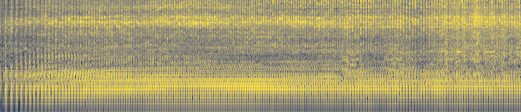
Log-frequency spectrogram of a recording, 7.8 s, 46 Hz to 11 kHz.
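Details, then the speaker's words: MTD 5 hp rototiller, first run in about ten years on seven-year-old fuel with new points and condenser: very loud, raw, blatting single-cylinder bark, slightly uneven, flames from exhaust when throttling down; muffler rusted and busted inside, replacement planned. "it is extremely loud as you can hear cuz the muffler is busted on the inside so I'm going to see if I can find another one for it"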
